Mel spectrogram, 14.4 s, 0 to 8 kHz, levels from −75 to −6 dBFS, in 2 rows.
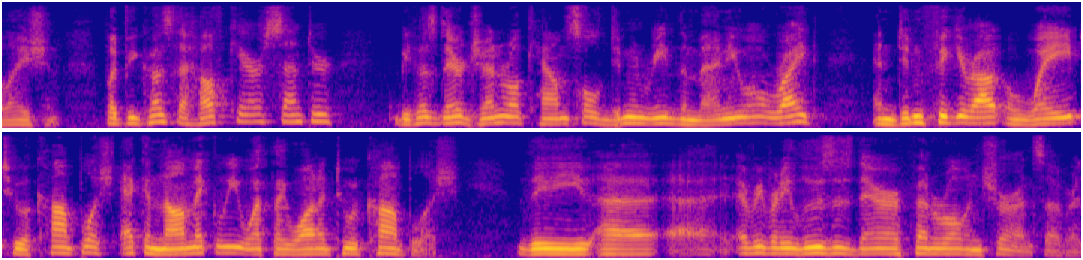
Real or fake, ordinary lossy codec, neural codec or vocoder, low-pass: fake; AAC, 32 kbps; codec, 16 kHz, 0.5 kbps, X-Codec, WavLM features, trained on Multilingual LibriSpeech; 7.2 kHz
